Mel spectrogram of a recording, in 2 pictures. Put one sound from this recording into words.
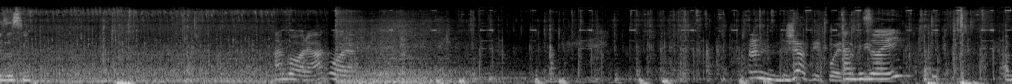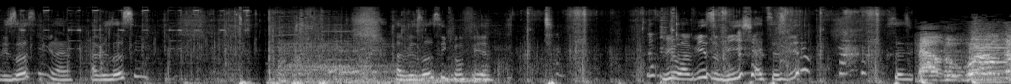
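A young woman talks and laughs into a close microphone.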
